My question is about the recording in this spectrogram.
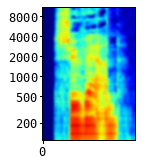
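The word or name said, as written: søværn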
